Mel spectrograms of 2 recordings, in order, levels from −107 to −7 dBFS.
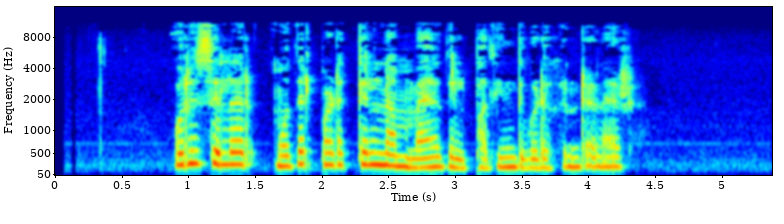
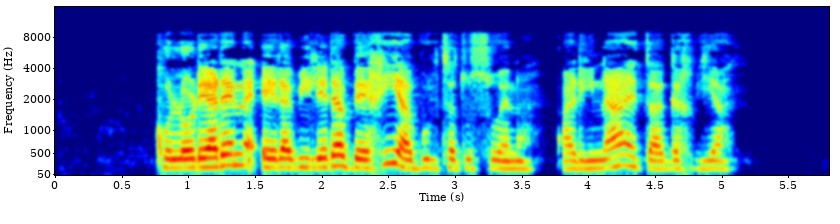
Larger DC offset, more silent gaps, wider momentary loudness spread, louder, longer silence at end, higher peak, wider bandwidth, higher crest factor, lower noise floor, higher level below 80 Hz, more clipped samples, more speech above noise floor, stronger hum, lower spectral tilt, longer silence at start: neither; neither; second, 8 LU vs 16 LU; second, -31 LUFS vs -23 LUFS; first, 1.05 s vs 0.75 s; second, -14 dBFS vs -2 dBFS; first, 11.5 kHz vs 9 kHz; about the same, 18 dB vs 22 dB; second, -72 dBFS vs -89 dBFS; second, -82 dBFS vs -74 dBFS; neither; second, 42 dB vs 66 dB; neither; about the same, -4.5 dB/octave vs -5 dB/octave; first, 0.9 s vs 0.75 s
